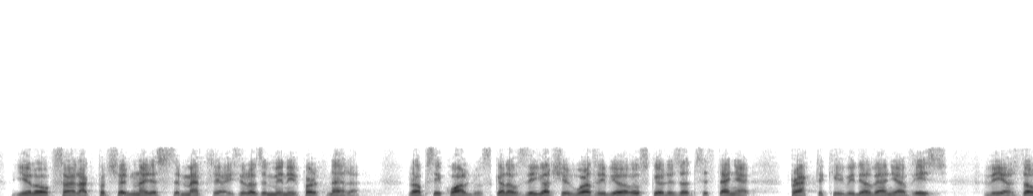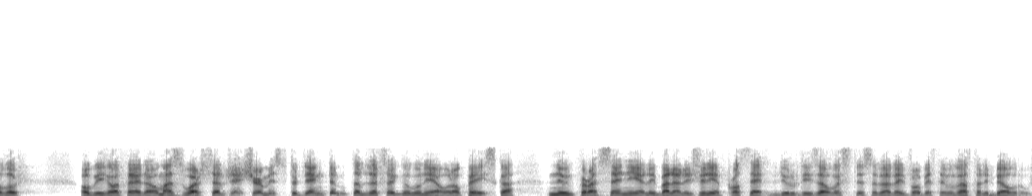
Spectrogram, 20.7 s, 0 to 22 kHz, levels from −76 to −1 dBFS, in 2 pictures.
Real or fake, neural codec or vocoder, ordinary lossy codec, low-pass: fake; codec, 16 kHz in and 24 kHz out, 0.4 kbps, LongCat-Audio-Codec, fine tuned four codebook decoder; none; 5.4 kHz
